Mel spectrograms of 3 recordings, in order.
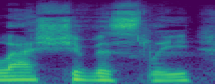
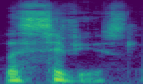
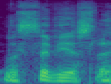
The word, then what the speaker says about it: lasciviously: There is however no objection in other enjoyments like touching livously. Hugging and whatever and rubbing how do you say it? Lasciviously. Lasciviously.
